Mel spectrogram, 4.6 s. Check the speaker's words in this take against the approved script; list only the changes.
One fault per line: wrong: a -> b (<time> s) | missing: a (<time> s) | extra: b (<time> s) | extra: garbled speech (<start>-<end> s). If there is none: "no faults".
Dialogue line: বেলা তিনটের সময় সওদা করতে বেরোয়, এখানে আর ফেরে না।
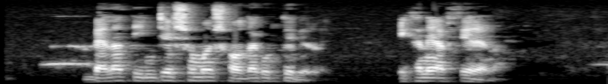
no faults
